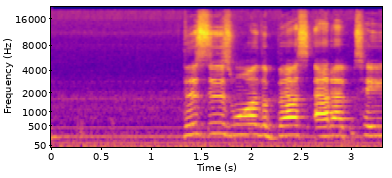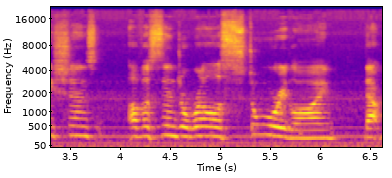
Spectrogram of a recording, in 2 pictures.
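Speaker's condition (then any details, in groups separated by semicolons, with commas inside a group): No condition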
